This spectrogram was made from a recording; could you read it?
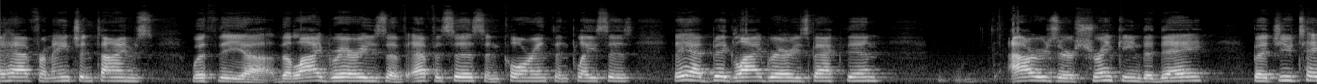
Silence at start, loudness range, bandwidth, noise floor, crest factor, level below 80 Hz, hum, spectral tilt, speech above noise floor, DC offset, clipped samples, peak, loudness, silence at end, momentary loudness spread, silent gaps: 0 s; 3 LU; 13 kHz; -45 dBFS; 16 dB; -64 dBFS; none; -5.5 dB/octave; 29 dB; under 0.1%; under 0.1%; 0 dBFS; -16 LUFS; 0 s; 8 LU; none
